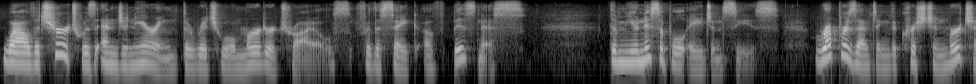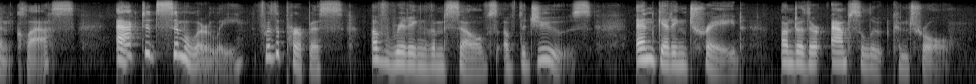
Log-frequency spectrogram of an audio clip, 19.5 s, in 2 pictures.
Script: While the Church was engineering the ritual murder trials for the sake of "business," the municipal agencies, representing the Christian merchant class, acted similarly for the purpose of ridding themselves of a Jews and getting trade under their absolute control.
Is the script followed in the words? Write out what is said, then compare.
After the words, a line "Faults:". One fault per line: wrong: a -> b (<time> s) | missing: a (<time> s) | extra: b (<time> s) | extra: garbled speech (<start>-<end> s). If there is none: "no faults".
While the Church was engineering the ritual murder trials for the sake of "business," the municipal agencies, representing the Christian merchant class, acted similarly for the purpose of ridding themselves of the Jews and getting trade under their absolute control.
Faults:
wrong: a -> the (14.9 s)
